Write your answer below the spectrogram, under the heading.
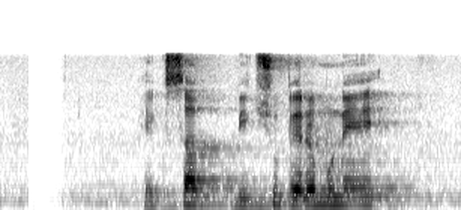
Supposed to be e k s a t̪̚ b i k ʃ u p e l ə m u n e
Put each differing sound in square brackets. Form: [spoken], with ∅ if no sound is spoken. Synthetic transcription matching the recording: e k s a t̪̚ b i k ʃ u p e [ɾ] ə m u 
